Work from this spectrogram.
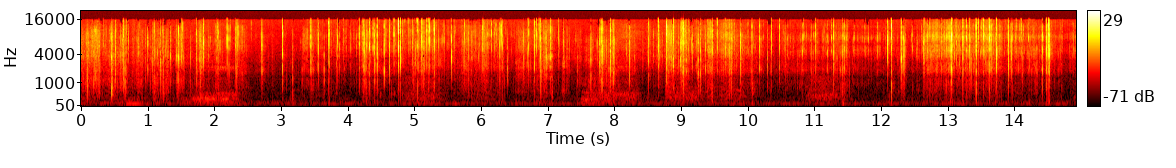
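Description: A gold foil pouch with a paper label, seemingly partly filled, is squeezed and crinkled with the fingers, moved in front of the face and held up at the ear. The result is dense, bright, crackly crinkling with rapid sharp snaps and almost no low end, swelling and easing in waves. Brief soft muffled rustles sit beneath the crackle.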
